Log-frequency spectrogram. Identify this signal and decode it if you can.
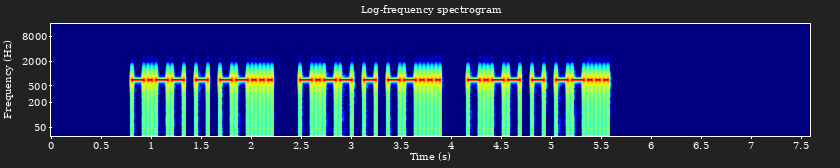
Morse code, heard as a keyed tone, about 30 wpm, 700 Hz. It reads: YT7 YT7 YT7
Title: Callsign Prefixes for Top 25 DXCC - Repeated 3x - 30wpm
